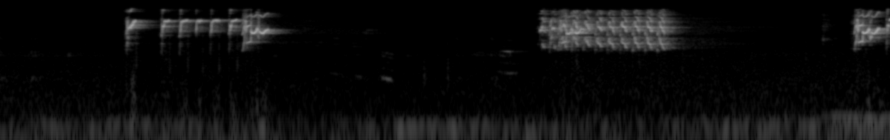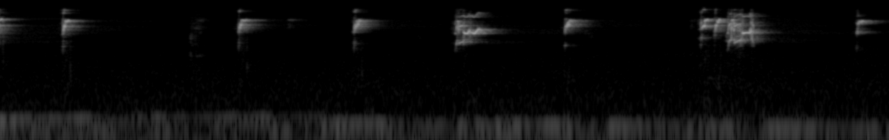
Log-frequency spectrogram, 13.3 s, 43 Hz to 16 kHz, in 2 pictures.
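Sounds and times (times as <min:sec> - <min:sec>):
lovebird calls: 0:01.0 - 0:02.2, 0:04.0 - 0:05.2, 0:06.4 - 0:07.4, 0:10.1 - 0:11.1, 0:11.9 - 0:12.5.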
